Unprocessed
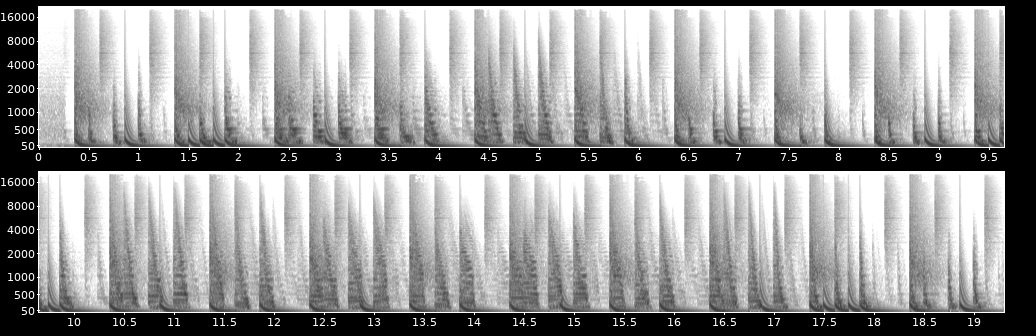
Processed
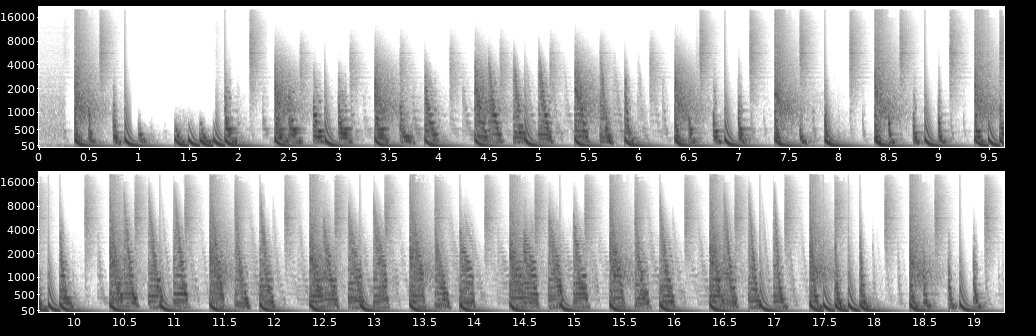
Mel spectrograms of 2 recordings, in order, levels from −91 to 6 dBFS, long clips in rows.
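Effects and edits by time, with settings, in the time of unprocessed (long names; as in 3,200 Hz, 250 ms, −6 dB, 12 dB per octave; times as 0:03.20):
0:00.92–0:01.77: Gaussian smoothing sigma 21 samples
0:02.28–0:06.57: Chebyshev low-pass filter 2,800 Hz
whole clip: low-shelf EQ 110 Hz −5 dB; level +3 dB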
